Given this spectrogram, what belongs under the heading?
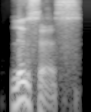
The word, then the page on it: lusus: British English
